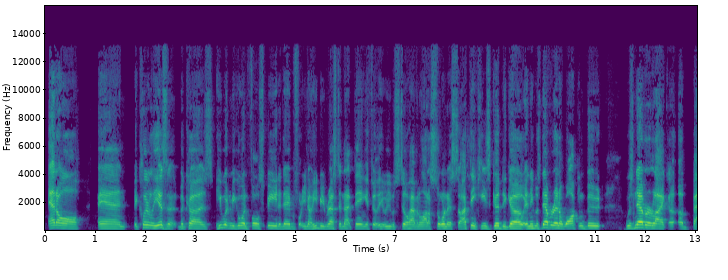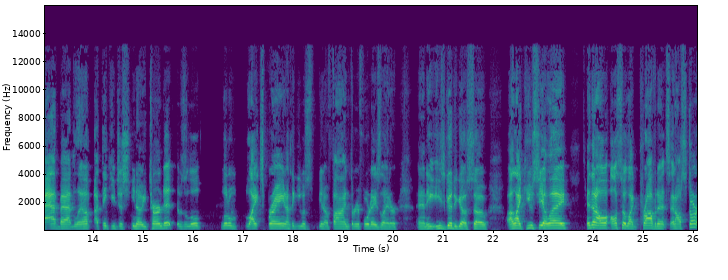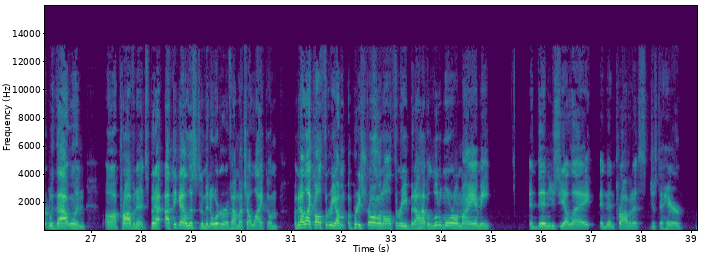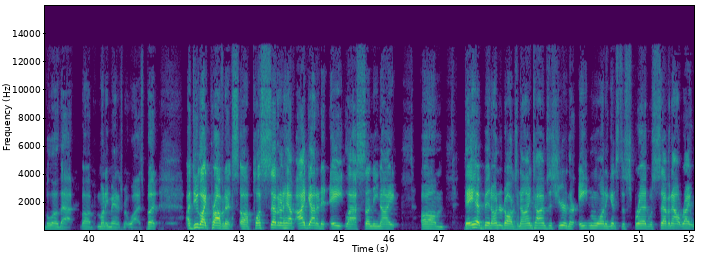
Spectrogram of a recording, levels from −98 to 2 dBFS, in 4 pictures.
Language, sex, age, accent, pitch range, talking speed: English, male, 30-49, American, 150-170 Hz, 225 wpm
